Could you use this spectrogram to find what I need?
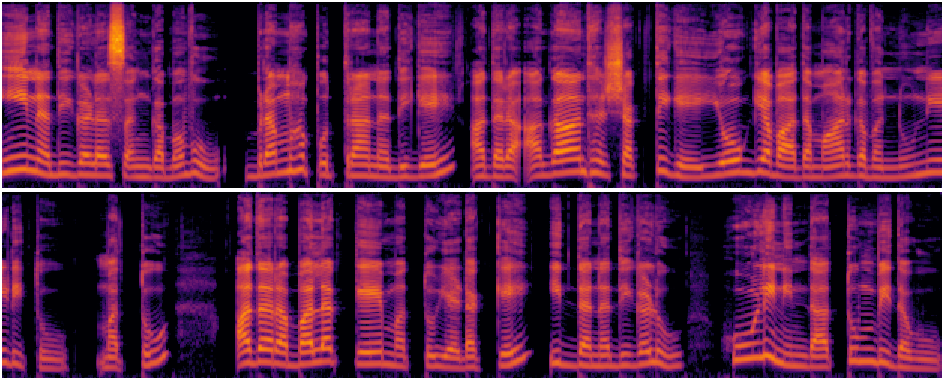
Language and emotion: Kannada, neutral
